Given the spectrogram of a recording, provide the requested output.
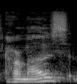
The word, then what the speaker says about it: Hormuz: Anyway, so like that strait, I don't pronounce it right. It's Hormuz.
